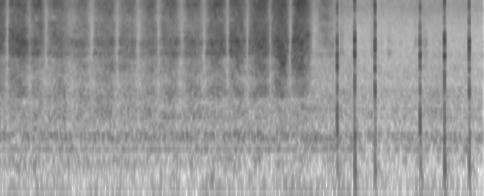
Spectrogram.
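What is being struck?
Hardcover paper book.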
